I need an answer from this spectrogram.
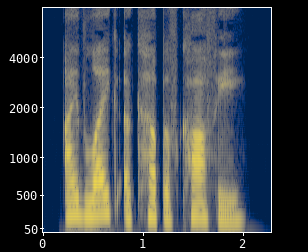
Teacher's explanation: stress falls on like, cup, and coffee. It sounds like, I'd like a cup of coffee.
